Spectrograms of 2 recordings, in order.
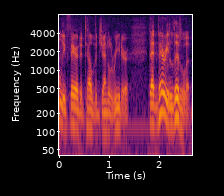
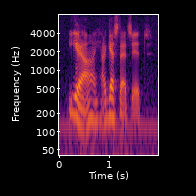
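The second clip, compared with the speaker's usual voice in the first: hesitant, wary, cautious, slow; 4 semitones higher, 4 dB quieter than usual. Asked by Moore to confirm his meaning, [name] hesitates, then answers: cautious reply. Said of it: "replied cautiously".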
